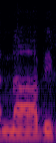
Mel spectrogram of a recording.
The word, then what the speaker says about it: NABE: Yeah, Nobby.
